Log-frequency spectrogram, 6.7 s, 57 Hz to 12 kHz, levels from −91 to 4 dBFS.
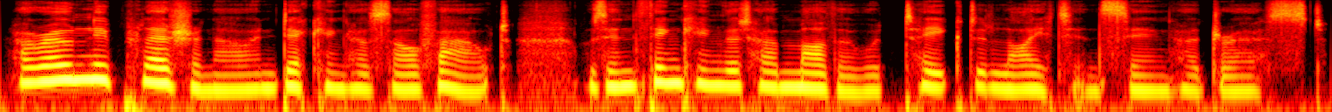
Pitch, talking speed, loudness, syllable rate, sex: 190 Hz, 190 wpm, -19 LUFS, 4.9 syllables/s, female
